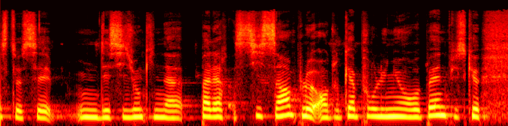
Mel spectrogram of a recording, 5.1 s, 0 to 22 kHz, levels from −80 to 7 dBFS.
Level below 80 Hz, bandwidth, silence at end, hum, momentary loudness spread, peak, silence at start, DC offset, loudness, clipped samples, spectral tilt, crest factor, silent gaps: -52 dBFS; 16.5 kHz; 0 s; none; 8 LU; 0 dBFS; 0 s; under 0.1%; -14 LUFS; under 0.1%; -5.5 dB/octave; 14 dB; none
